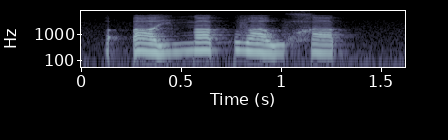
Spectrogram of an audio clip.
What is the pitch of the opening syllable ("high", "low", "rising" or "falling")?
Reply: low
